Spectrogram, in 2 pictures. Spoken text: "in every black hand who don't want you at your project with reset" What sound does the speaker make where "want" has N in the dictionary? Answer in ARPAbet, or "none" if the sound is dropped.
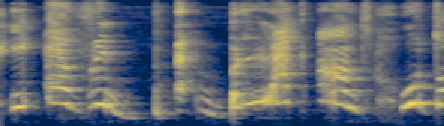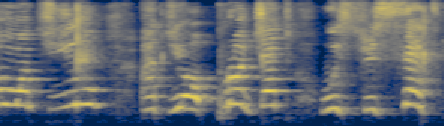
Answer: none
